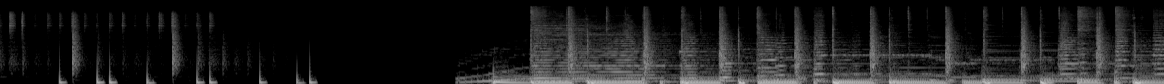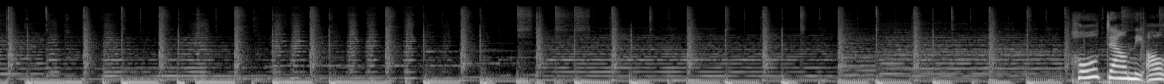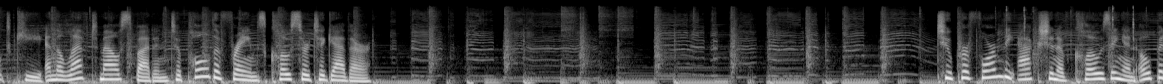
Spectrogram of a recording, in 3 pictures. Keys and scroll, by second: 17.4 typing, 19.9 space, 20.8 space, 27.8 space, 32.4 t.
